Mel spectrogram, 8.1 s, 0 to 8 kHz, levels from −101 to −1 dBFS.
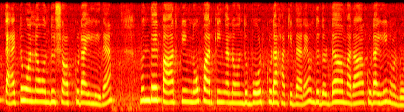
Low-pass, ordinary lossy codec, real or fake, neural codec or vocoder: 7.2 kHz; none; fake; codec, 16 kHz, 16 kbps, FunCodec, trained on LibriTTS, 50 frames a second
